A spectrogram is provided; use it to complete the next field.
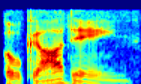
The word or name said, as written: Ogaden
